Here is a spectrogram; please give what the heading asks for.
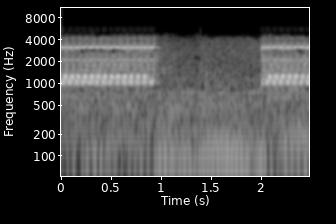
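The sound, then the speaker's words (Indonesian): A reception desk telephone rings in two loud bursts of bright, warbling electronic tones, separated by a quieter gap of about a second, with the second burst cut off at the end. “tiba-tiba telepon resepsionis berbunyi.”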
